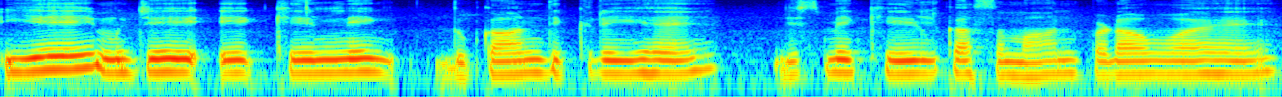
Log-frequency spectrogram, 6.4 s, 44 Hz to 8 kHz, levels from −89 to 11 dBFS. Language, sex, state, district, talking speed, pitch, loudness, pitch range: Hindi, female, Maharashtra, Mumbai Suburban, 140 wpm, 160 Hz, -14 LUFS, 155-165 Hz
